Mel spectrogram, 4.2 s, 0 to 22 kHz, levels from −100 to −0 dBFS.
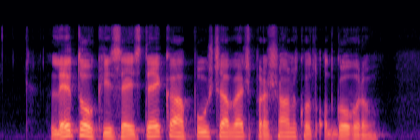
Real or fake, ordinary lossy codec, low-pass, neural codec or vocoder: fake; none; 9.9 kHz; vocoder, 22.05 kHz, 80 mel bands, Vocos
